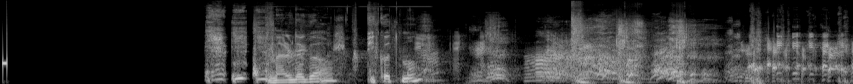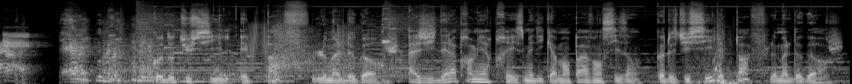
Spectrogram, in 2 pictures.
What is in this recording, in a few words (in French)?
PUB TV; CODOTUSSYL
